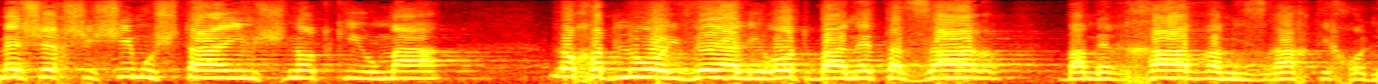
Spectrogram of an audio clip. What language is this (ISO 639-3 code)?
heb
